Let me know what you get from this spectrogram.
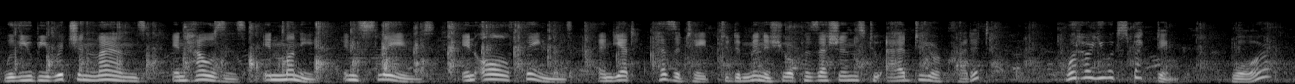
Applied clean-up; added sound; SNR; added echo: none; Livestock, farm animals, working animals; 12 dB; none.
